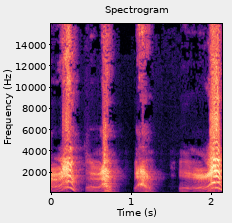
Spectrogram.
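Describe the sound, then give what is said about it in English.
A dog lets out four loud, drawn-out barks mixed with throaty growling, each lasting about half a second with brief pauses between, and no one speaking. “Well, you are a very clever doggy.”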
